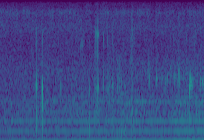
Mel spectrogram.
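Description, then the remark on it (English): Hot coffee pours steadily into a cup, a soft continuous bubbling splash with a few small clinks, fairly quiet over a low steady hum, with no voices. “Okay, pouring the coffee.”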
